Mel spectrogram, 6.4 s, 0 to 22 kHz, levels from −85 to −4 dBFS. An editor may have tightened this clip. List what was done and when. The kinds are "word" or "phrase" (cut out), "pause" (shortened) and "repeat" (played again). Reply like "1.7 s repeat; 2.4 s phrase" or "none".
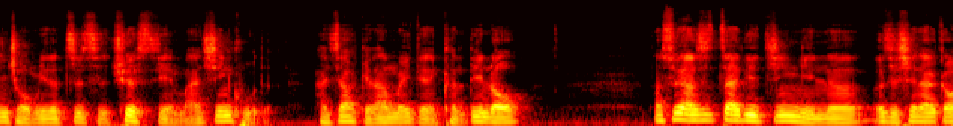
1.9 s pause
